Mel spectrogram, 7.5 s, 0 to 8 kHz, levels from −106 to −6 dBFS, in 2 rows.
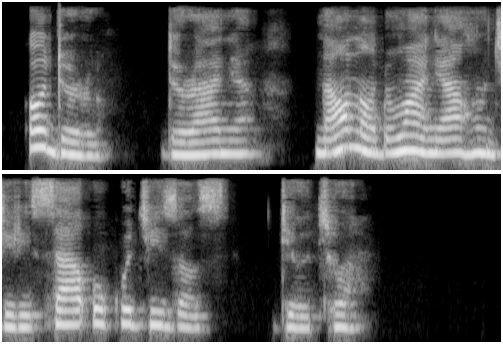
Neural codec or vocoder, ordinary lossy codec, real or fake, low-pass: codec, 16 kHz, 6 kbps, DAC; AAC, 32 kbps; fake; 7.2 kHz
